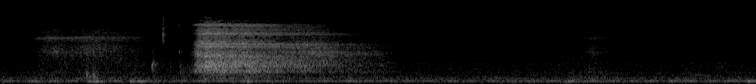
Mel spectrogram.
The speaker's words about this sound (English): And breathe in love and grace, ease and joy. And breathe out all of that which no longer serves you.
